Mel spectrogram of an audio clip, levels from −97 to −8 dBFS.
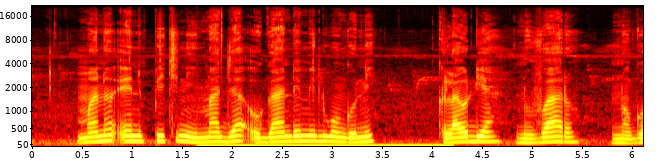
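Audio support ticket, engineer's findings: DC step, 1.65 s to 4.21 s, just after "en pichni". Low thump at onset, second thump at 4.21 s when offset returns. Zero line jumps by about -29 dBFS and holds, then steps back. Likely converter recalibration or offset input switched in. Waveform: whole trace displaced off centre for the span. Spectrogram: thin broadband vertical streak at each edge, sub-bass energy at the transitions. Speech itself continues unchanged through the offset.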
